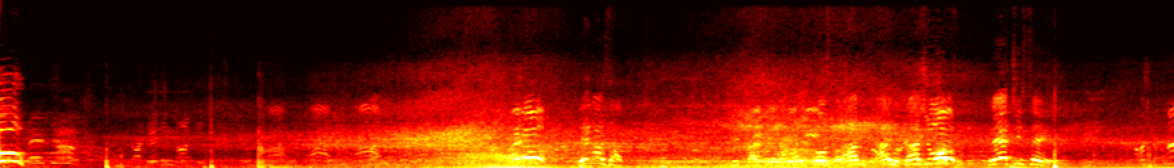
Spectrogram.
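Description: Footballers' distant shouts and calls across the pitch, with a few sharp thuds of the ball being kicked. A rushing background noise with a low hum builds in the middle.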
